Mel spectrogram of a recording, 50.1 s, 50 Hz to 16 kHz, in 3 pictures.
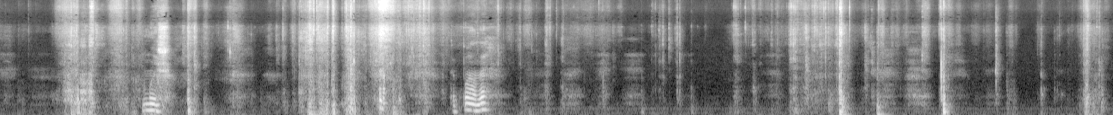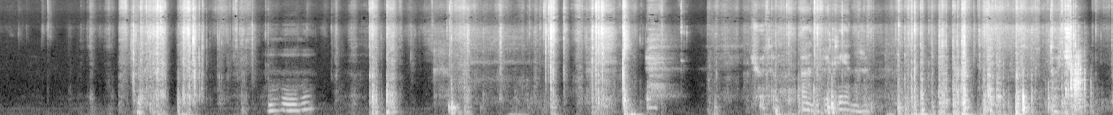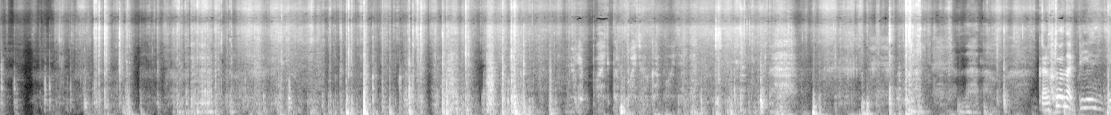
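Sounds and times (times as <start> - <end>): tape and cardboard ripping: 24.6 - 26.3, 30.1 - 33.2, 34.3 - 41.5.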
